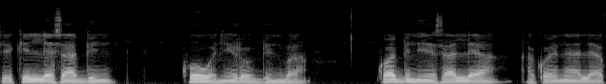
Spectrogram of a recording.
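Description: From start to finish, the treble sounds rebuilt rather than captured. Nothing reaches above 14.9 kHz. S sounds turn gritty and lispy. This is likely HE-AAC compression, copying low bands upward, and the damage fits a bitrate near 20 kbps.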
